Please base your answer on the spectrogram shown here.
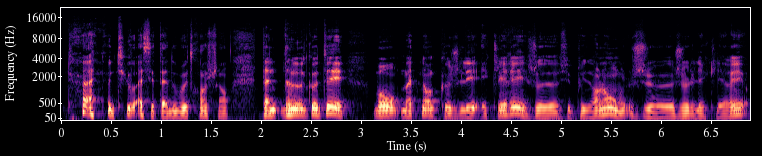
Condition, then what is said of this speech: Stuttering. Aujourd'hui, j'accepte de dire que je suis une personne qui bégaye, parce que je me sens toujours personne bègue, hein.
